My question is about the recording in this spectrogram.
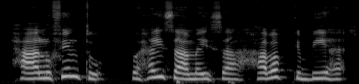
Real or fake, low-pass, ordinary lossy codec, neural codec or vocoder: real; none; none; none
